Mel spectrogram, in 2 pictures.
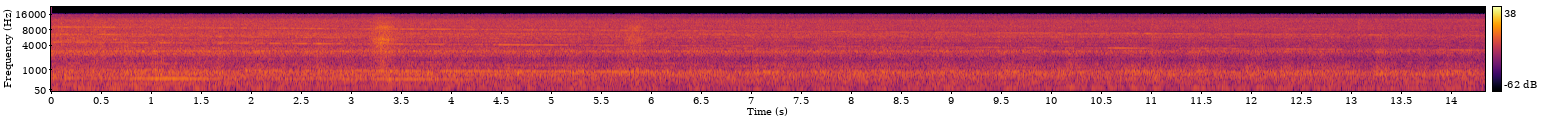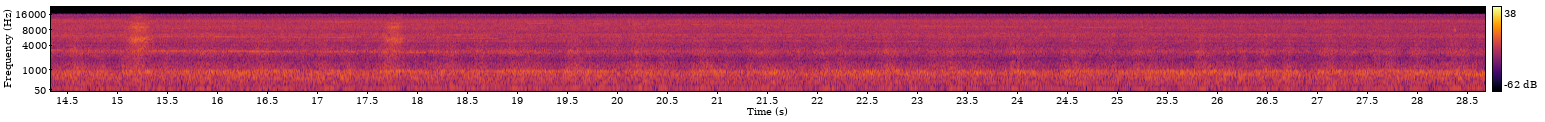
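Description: Two front-loading washing machines running side by side, with the Miele W5748 winding down from its 1600 rpm final spin. Its motor whine falls in pitch over the first few seconds and then settles into a steady low hum, with a few faint clicks.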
